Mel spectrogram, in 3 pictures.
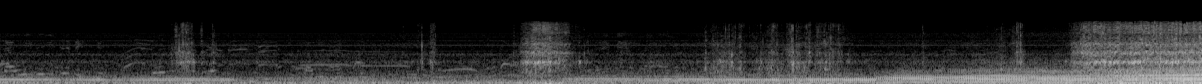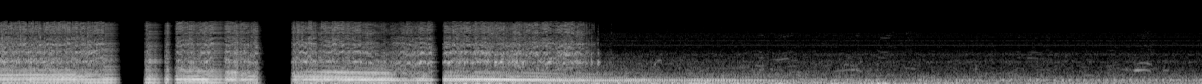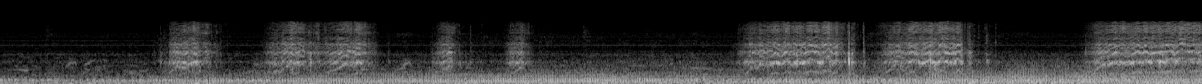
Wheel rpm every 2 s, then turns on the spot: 0, 0, 20, 10, 10, 70, 160, 130, 60, 0, 0, 0, 50, 30, 10, 80, 50, 130.
8-10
